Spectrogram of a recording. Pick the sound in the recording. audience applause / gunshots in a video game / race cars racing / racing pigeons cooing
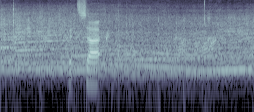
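race cars racing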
